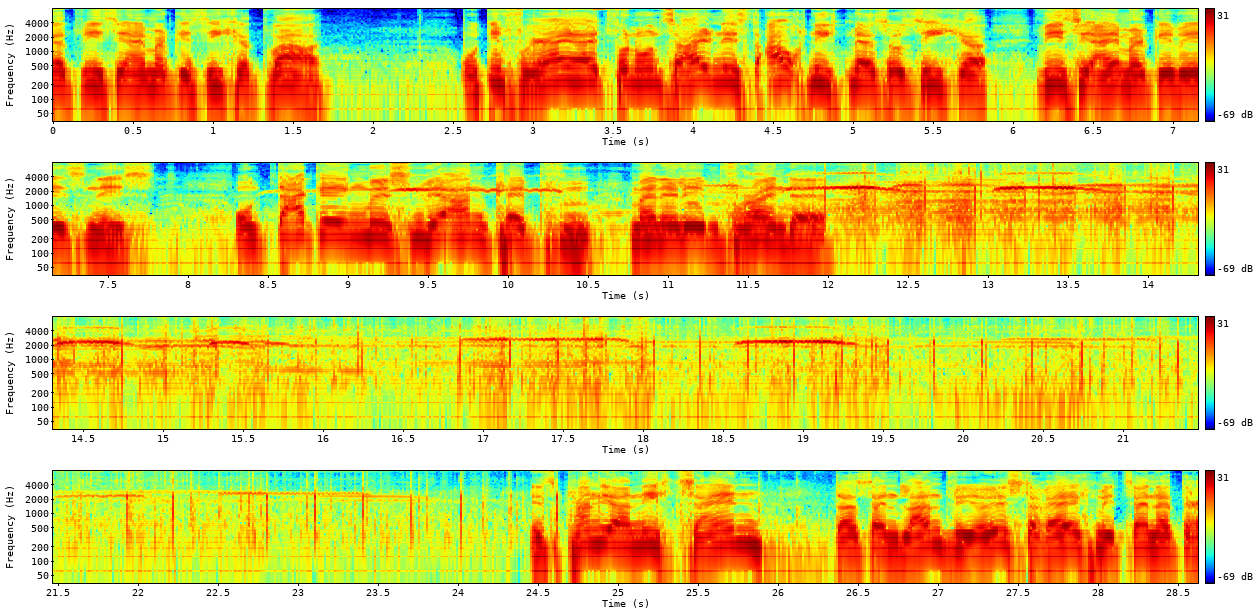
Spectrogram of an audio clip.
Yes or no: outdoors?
yes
